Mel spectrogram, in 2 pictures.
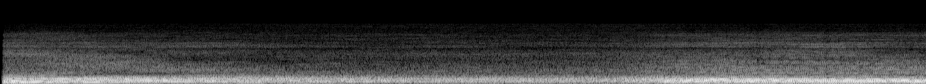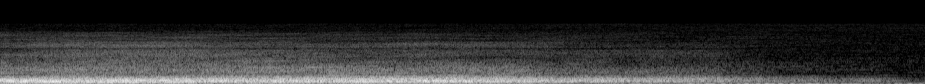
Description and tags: Unfa Fart Remix
A special FX remix of Unfa's Authentic Human Fart. Slowed down %70 then Paul-Stretched 6x by .24 then added a plate reverb.
Gross, Gas, FX, Human, Fart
